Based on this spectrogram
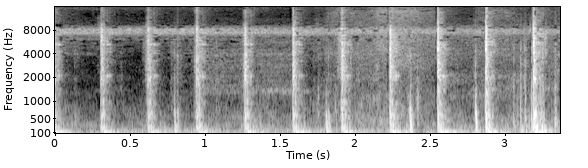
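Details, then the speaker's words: Pickup truck cab: sharp dry clicks about three per second from behind the dash, typically after opening or closing a door or at startup, lasting 15-25 seconds; owner suspects a blend door actuator. Clicking behind dash. "yeah that noise that K that kicks on that's usually like after I open or close a door like watch I'll open this door and it'll make the noise"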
